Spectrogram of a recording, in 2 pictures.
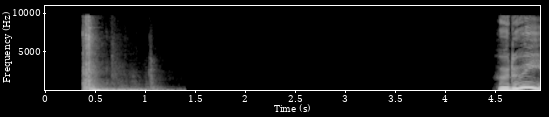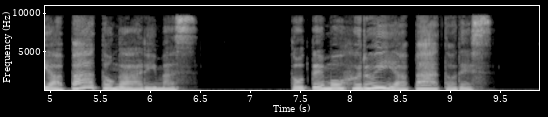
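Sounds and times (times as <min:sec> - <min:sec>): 
heavy door of a house shutting with a booming thud: 0:00.4 - 0:01.4
speech: 0:04.5 - 0:06.5, 0:07.4 - 0:09.4.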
